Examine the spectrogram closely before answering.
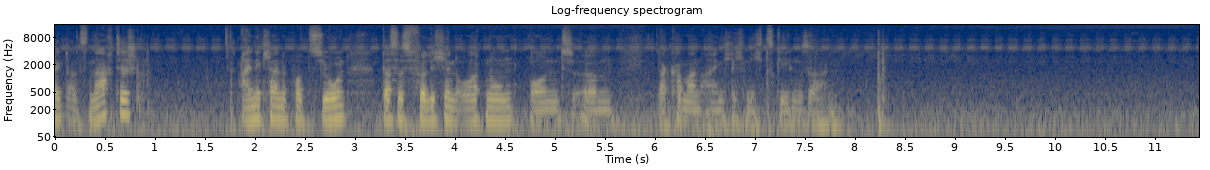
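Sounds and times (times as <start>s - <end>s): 
speech: 0.0s - 1.1s, 1.8s - 8.1s
cicadas chirping outdoors: 0.0s - 11.4s
brief knock: 8.2s - 8.4s.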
